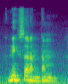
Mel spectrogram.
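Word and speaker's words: niḥsarantam: Nihsant, nihsarantam. So it is like that, as I pronounce this now, nihsarantam.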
